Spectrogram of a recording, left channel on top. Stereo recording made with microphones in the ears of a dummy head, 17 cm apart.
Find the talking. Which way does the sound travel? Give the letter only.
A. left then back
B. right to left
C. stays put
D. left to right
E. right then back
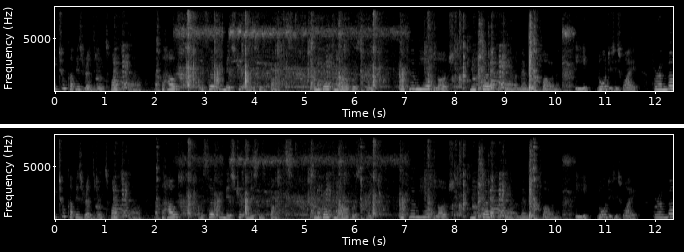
B.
